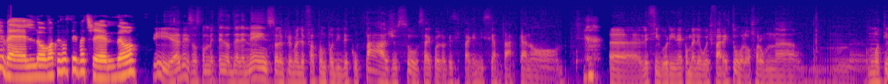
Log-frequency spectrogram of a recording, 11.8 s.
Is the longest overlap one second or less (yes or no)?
yes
